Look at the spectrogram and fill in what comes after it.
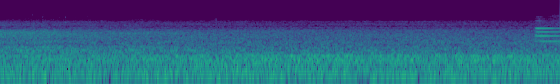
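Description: Steady low rumble of an approaching Union Pacific freight train. Near the end the grade-crossing bell starts ringing as the crossing's warning activates.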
